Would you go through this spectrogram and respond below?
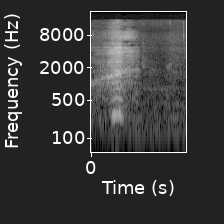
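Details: Baby boy sneezes, said to sneeze just like his father, during a nappy change after a bowel movement.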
